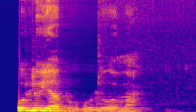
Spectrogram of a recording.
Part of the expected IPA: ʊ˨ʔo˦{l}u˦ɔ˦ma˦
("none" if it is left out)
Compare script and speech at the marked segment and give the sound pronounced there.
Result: l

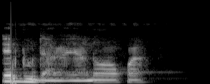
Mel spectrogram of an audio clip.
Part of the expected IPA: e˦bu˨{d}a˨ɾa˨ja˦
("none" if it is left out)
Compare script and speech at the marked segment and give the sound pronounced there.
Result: d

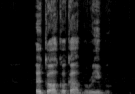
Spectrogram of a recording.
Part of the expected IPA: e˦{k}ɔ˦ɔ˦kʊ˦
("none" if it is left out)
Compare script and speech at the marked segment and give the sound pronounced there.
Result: k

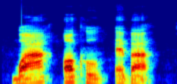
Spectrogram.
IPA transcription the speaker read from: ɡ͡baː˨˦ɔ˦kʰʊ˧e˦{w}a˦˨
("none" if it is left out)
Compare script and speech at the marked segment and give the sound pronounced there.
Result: b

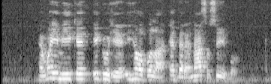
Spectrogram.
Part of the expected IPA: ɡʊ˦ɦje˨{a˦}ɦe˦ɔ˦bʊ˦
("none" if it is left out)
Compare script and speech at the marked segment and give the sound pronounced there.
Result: i˦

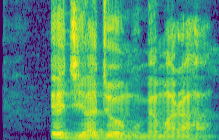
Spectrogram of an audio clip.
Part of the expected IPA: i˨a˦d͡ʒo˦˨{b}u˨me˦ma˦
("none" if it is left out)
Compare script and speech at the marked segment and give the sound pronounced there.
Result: m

